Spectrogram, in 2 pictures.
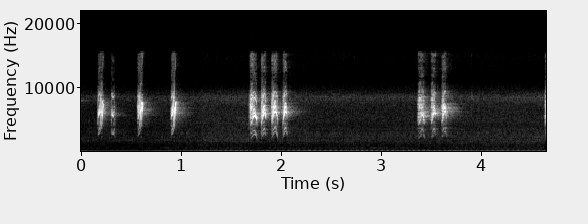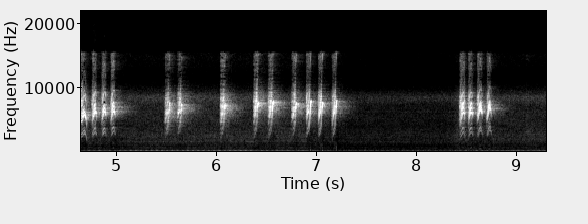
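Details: Calls of a young sunbird used as a lure: clusters of thin, high chips and quick twittering runs, some single, some in rapid series, over a constant low droning hum.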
